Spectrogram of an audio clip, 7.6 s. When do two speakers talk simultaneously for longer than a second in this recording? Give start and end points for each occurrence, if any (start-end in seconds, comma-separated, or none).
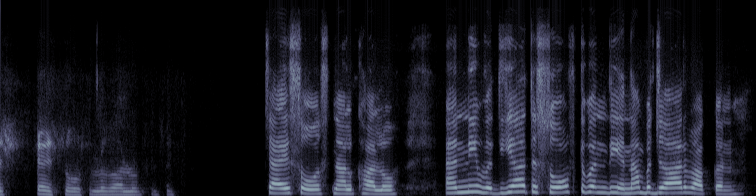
none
